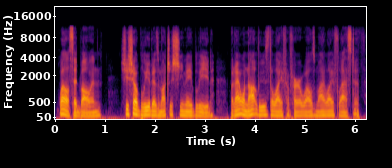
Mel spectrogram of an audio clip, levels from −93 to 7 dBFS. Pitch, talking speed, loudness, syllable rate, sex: 100 Hz, 240 wpm, -18 LUFS, 5.2 syllables/s, male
